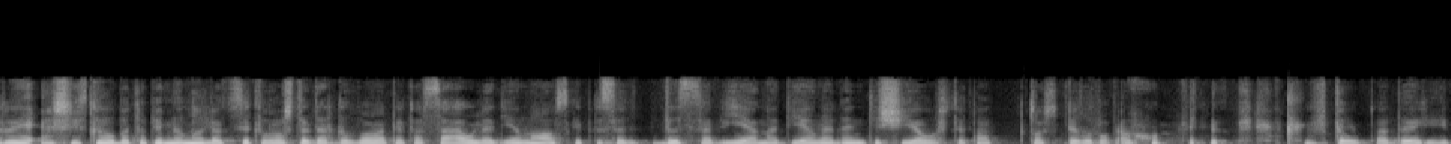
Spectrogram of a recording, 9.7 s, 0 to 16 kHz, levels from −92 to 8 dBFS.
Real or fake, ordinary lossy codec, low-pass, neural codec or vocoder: fake; AAC, 48 kbps; 7.2 kHz; codec, 16 kHz, 1 kbps, FunCodec, trained on Chinese and English, 50 frames a second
